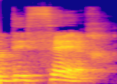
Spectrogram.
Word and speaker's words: dessert: Donc par exemple, un désert, un dessert.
